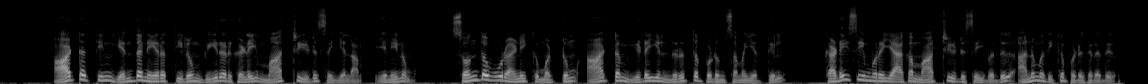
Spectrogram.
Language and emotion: Tamil, neutral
